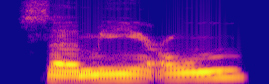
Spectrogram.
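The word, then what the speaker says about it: سميع: Ini karena ini ketemu nun tasydid ketemu ba adalah iklab, maka dibaca sami'um basirun.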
